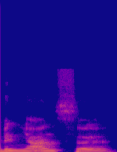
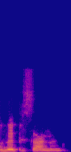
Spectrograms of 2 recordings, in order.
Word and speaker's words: Vipassana: Was that for how do you pronounce it? Vinyans? Oh, Vipassana.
